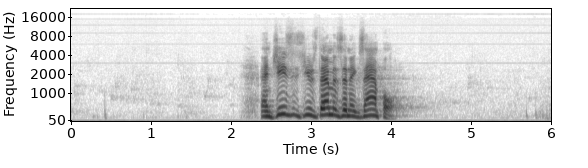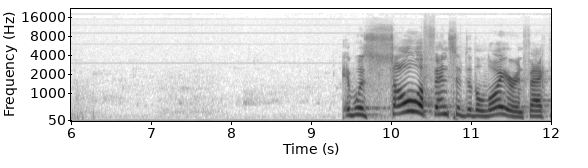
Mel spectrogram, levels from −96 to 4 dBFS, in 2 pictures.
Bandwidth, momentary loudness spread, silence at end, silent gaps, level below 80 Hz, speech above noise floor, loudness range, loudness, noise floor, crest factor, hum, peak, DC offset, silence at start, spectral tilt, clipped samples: 15 kHz; 11 LU; 0 s; none; -76 dBFS; 47 dB; 10 LU; -18 LUFS; -65 dBFS; 22 dB; none; 0 dBFS; 0.1%; 2.4 s; -6 dB/octave; under 0.1%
